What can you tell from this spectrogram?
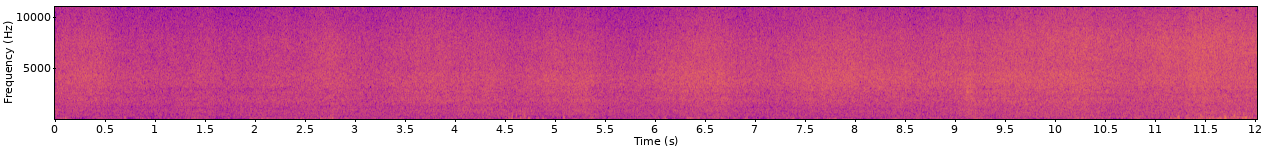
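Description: Ocean surf washing against the cliff below, with wind buffeting the microphone in gusts, the strongest gust near the end.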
